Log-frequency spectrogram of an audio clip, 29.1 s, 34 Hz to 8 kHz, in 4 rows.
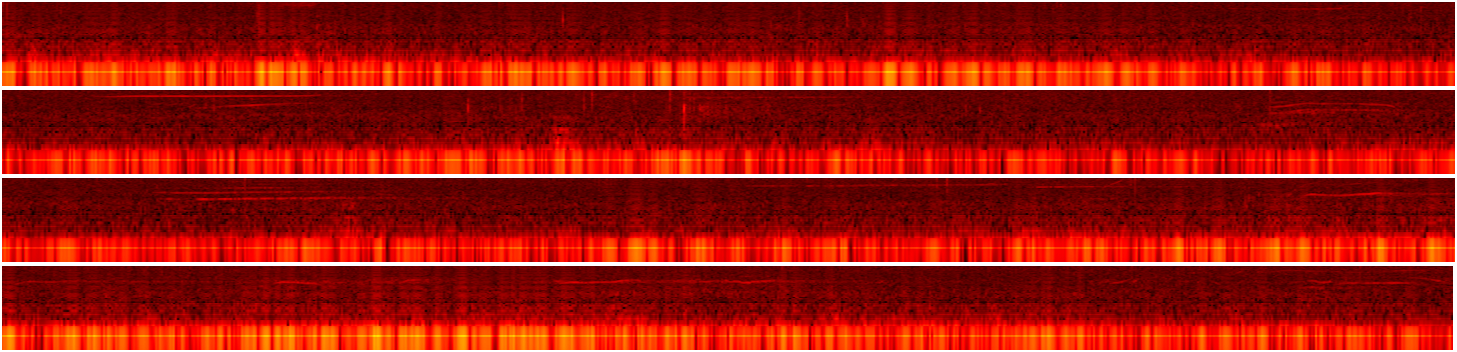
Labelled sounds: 6.3	6.8	killer whale, 4.9 to 5.2 kHz
10.4	11.5	killer whale, 0.77 to 7.0 kHz
13.4	14.3	killer whale, 0.73 to 3.6 kHz
15.2	16.5	killer whale, 0.22 to 7.8 kHz
20.8	21.6	killer whale, 2.0 to 3.6 kHz
23.0	23.5	killer whale, 2.0 to 3.5 kHz
27.9	29.0	killer whale, 1.9 to 6.0 kHz

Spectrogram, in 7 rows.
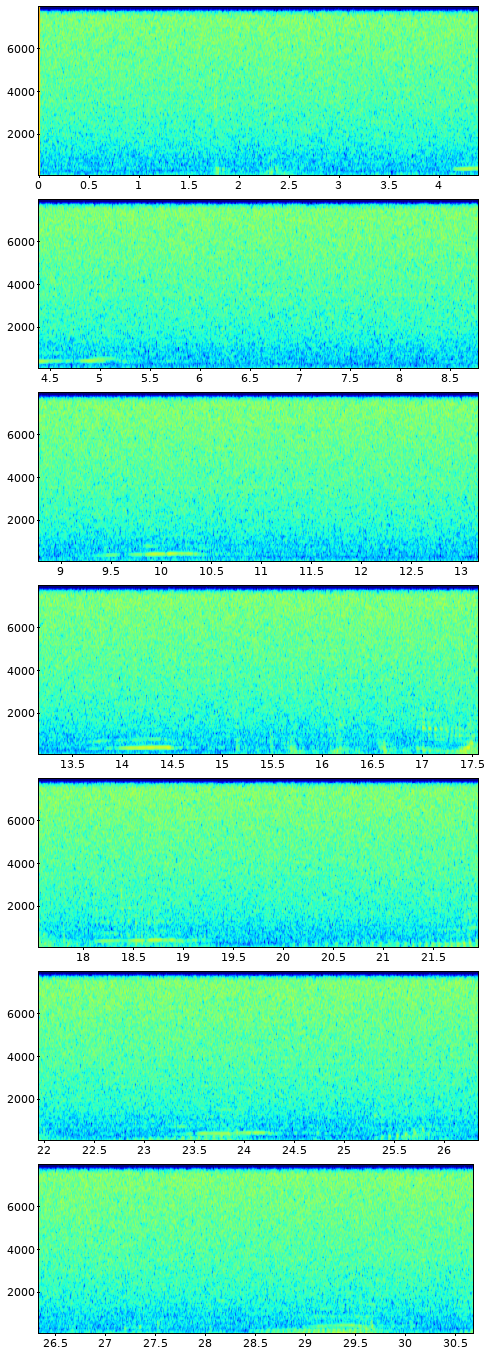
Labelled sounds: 14.1	14.5	humpback whale, 0.80 to 0.93 kHz
16.9	17.3	humpback whale, 1.1 to 1.4 kHz

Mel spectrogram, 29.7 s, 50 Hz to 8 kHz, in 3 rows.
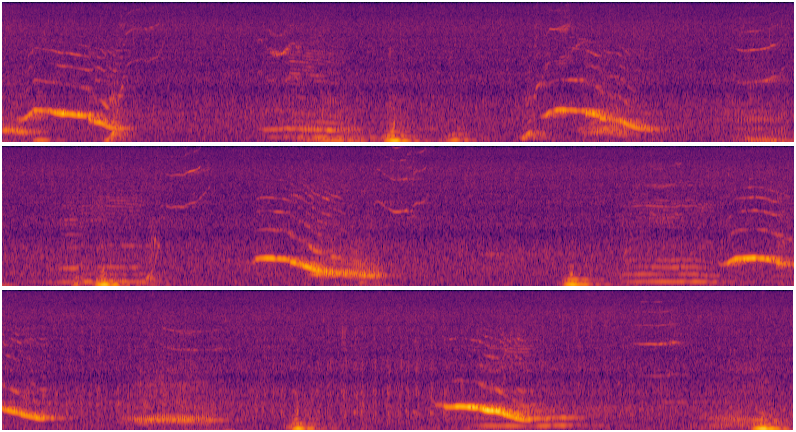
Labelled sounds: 0.4	1.2	humpback whale, 1.3 to 3.0 kHz
1.6	2.0	humpback whale, 2.0 to 2.5 kHz
3.3	3.9	humpback whale, 2.1 to 4.4 kHz
6.8	7.7	humpback whale, 0.78 to 4.5 kHz
9.2	9.8	humpback whale, 1.4 to 4.3 kHz
11.9	14.1	humpback whale, 0.78 to 5.1 kHz
14.6	15.1	humpback whale, 1.8 to 4.2 kHz
17.8	20.1	humpback whale, 0.81 to 3.5 kHz
21.8	22.3	humpback whale, 2.1 to 3.5 kHz
25.7	26.4	humpback whale, 0.78 to 2.2 kHz
27.7	28.3	humpback whale, 1.2 to 4.0 kHz

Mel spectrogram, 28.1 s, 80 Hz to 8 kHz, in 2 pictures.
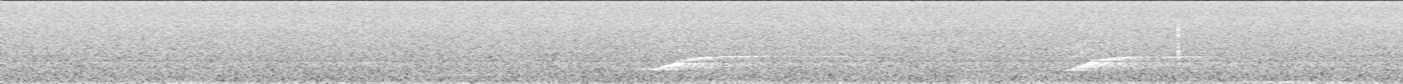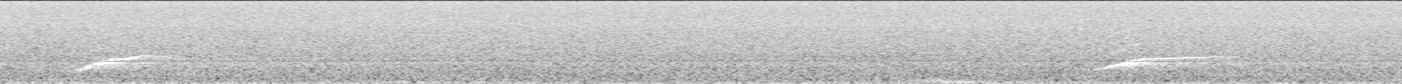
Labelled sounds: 6.7	7.5	humpback whale, 0.80 to 1.1 kHz
10.9	11.4	humpback whale, 0.80 to 1.0 kHz
15.0	15.7	humpback whale, 0.80 to 1.1 kHz
25.2	26.3	humpback whale, 0.80 to 1.1 kHz

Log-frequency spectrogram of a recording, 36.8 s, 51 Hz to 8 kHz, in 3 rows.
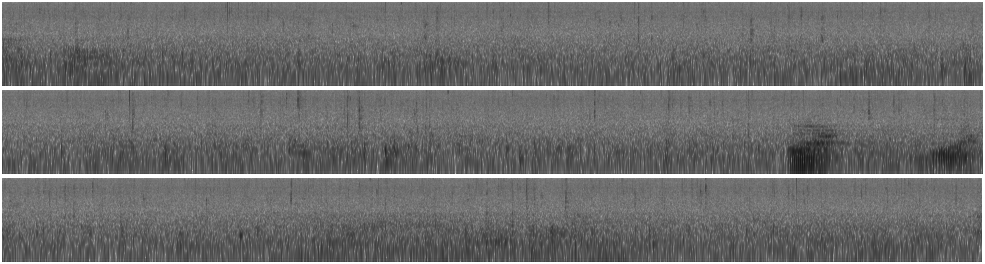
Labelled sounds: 22.1	22.4	humpback whale, 0.84 to 1.0 kHz

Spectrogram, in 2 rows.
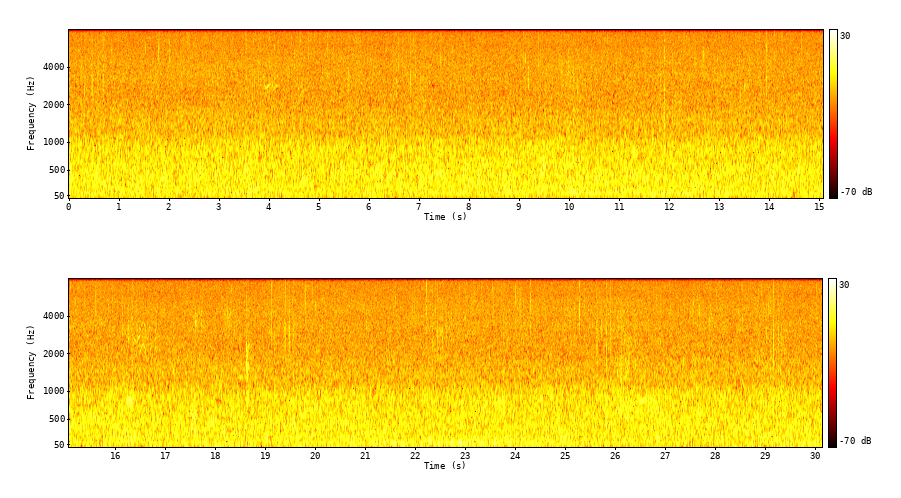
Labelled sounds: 3.9	4.2	killer whale, offshore, 2.6 to 2.9 kHz

